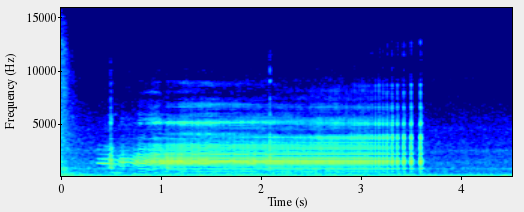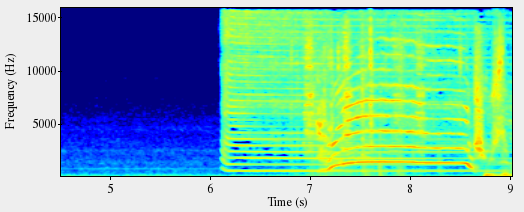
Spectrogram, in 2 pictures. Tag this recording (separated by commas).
honking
